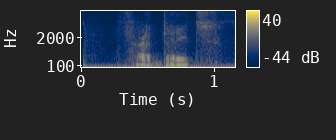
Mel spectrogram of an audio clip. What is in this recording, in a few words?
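"verdriet", Dutch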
